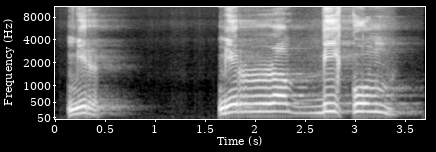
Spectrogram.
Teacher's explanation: bertemu dengan dua huruf ini yaitu huruf lam dan huruf ro namanya idgham bila guna hanya masuk tanpa mendengung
